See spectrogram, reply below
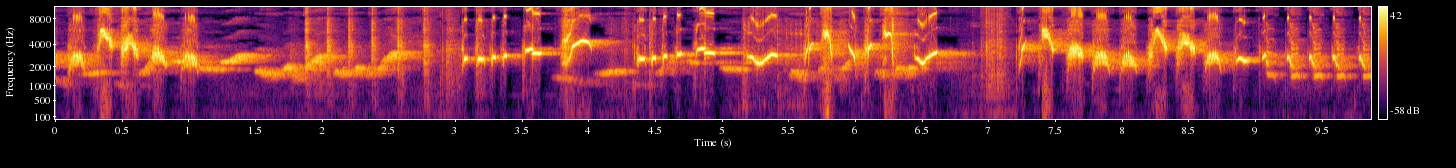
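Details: Greater green leafbird in full song, mixing rapid chirps, warbled whistles and sliding notes in dense, busy phrases that run almost without pause.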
